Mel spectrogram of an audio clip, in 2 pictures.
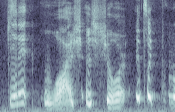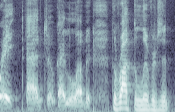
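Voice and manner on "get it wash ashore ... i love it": very high, squeaky delight; gleeful joke relish. Real, not acted. Reviewer explaining The Rock's dad joke to viewers, gleeful. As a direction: savor the pun in a high squeal, drawing it out.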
